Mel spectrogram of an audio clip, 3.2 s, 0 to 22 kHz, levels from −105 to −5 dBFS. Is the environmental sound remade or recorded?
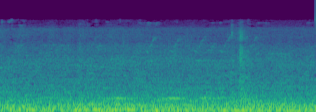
remade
